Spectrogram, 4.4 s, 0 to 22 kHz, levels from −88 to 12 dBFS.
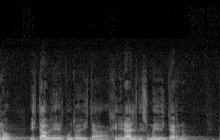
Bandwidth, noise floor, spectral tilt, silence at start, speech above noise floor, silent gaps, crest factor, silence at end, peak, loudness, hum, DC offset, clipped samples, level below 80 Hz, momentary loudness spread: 14 kHz; -46 dBFS; -7 dB/octave; 0 s; 25 dB; none; 22 dB; 0 s; -2 dBFS; -22 LUFS; none; under 0.1%; under 0.1%; -50 dBFS; 15 LU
